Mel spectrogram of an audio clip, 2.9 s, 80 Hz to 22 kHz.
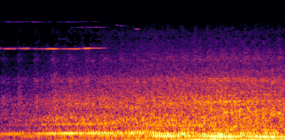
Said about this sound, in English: Just after 4 p.m. on weekdays, a procession of repurposed American school buses moves through an outlying neighborhood in Ciudad Juárez.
